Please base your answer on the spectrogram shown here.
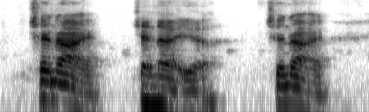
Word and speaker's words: Chennai: Chennai. Chennai.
